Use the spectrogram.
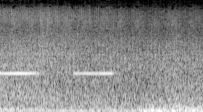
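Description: Two long electronic reversing beeps from a backhoe sound over a low, steady engine rumble, with no one speaking.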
